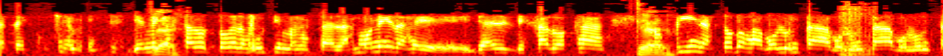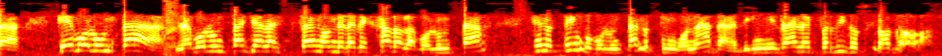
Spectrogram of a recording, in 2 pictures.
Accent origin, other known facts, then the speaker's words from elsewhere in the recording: Tartagal, Salta, Argentina; A Salta, soy de Tartagal.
